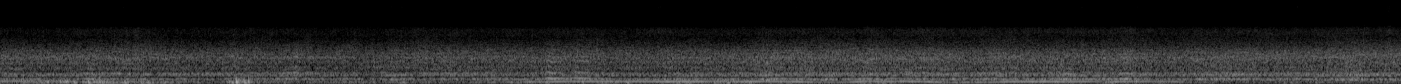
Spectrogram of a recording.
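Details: Honey bees crowding a hive entrance on 22 March 2019 in spring, many returning loaded with pollen and queuing to enter; a continuous low droning hum with individual buzzes rising and falling in pitch as bees fly past close by.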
